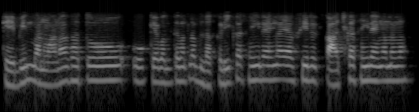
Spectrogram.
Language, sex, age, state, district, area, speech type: Hindi, male, 18-30, Madhya Pradesh, Betul, rural, conversation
